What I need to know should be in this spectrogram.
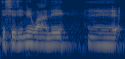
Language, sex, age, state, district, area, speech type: Nepali, male, 30-45, West Bengal, Darjeeling, rural, spontaneous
